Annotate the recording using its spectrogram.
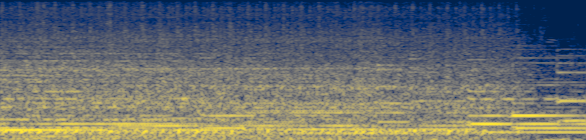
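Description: Soft background music over the running engine of a vintage Volkswagen Combi van, a rough low rumble that dies away near the end.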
